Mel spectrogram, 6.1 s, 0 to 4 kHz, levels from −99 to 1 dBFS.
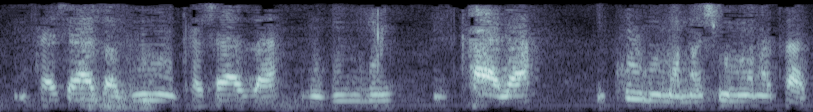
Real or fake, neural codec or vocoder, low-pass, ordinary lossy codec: fake; codec, 44.1 kHz, 3.4 kbps, Pupu-Codec; 3.6 kHz; MP3, 16 kbps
